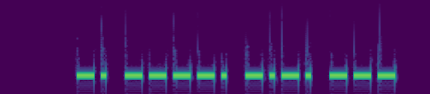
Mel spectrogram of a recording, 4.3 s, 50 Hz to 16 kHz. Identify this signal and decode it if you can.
Morse code, heard as a keyed tone, about 20 wpm, 700 Hz. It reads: N9CO
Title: USA Call Signs - 4 Characters - 8x Character Spacing - 20wpm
